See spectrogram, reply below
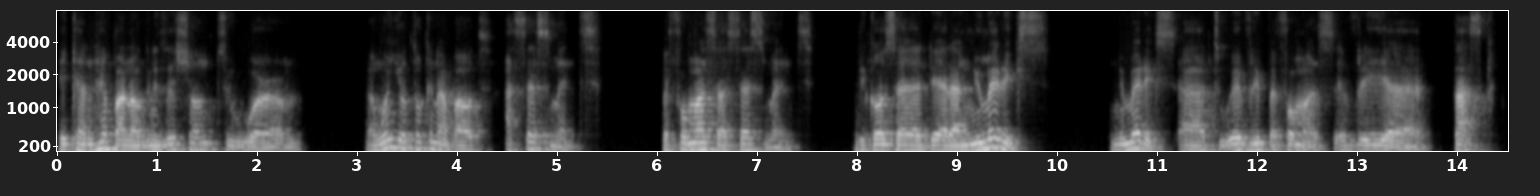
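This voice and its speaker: Hesitant, lowish-voiced male participant. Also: a little slow. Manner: hesitant, repeats words as he thinks. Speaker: session participant. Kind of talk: unscripted comment in an online session.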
